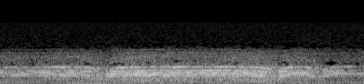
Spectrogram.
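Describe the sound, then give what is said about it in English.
A railroad train whistle sounds a sustained, chord-like blast that swells and dips several times over a low rumble. “What friendly, familiar sound comes to your mind when you think of the railroads that serve your community? Is it something like this?”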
